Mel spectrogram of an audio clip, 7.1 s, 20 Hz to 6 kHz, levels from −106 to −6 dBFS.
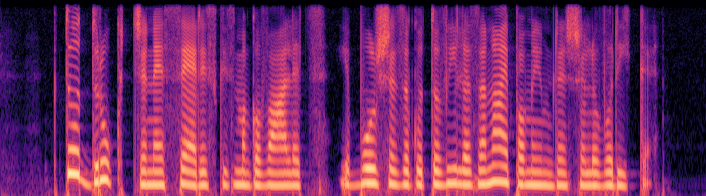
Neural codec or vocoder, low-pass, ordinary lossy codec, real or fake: none; 5.4 kHz; none; real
